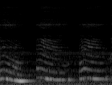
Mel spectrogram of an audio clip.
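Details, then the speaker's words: Adult imitation of expiratory grunting in a newborn, shown during a newborn assessment on a baby doll: three short voiced sounds resembling chatty baby noises, a sign of respiratory distress. "or that would be what we'd call grunting, and that is not normal. That would be a sign of respiratory distress."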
